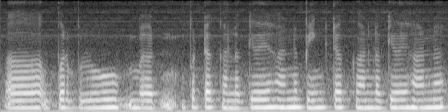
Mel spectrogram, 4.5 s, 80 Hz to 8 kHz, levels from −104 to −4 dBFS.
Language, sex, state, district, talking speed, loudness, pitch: Punjabi, female, Punjab, Fazilka, 145 wpm, -15 LUFS, 200 Hz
